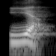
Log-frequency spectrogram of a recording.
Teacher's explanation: നാവിന്റെ മധ്യഭാഗം മേലെ അണ്ണാക്കിൽ സ്പർശിച്ചുകൊണ്ടാണ്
